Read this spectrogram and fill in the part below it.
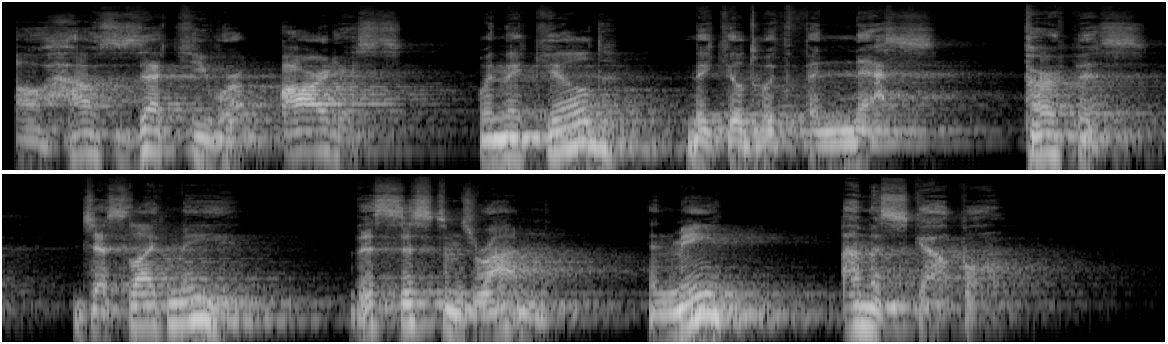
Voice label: Crew Idle Male en; Dialog; Warframe; Railjack Crew; Red Veil

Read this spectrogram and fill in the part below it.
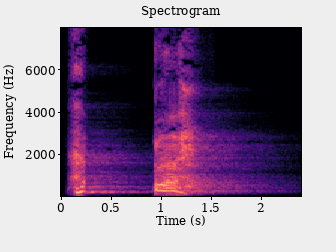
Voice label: Horse Mount Adult; Warframe; Duviri

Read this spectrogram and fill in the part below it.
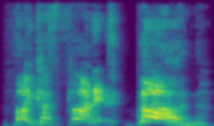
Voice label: Attack Heavy Tech, Soldier Female, Battle; Dialog; Barks; Sinecure

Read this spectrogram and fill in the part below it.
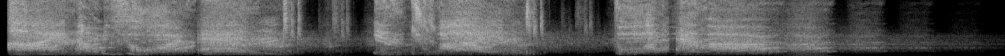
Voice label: Whisper; Protea Quest; Protea Whispers; Protea Specter

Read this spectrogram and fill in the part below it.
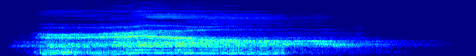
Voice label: Intelligible Whisper A; Rell; Warframe; Harrow

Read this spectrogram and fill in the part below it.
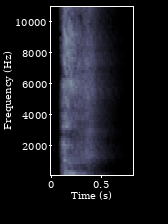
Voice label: Abil Jump, en; Warframe; New War; Teshin

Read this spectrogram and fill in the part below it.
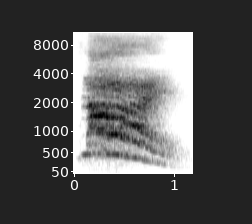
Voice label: Shoot Arrow Soldier Female, Battle; Dialog; Sinecure

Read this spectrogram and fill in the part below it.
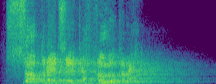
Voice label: Cover Me, Grineer Male; Warframe

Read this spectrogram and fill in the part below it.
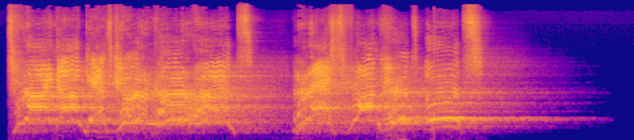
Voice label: Attack Grineer Female; Warframe

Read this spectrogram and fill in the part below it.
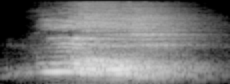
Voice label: Attack Soldier Female, Battle Barks; Sinecure

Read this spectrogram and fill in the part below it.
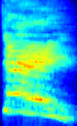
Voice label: Attack Normal Soldier Female, Battle Barks; Dialog; Sinecure

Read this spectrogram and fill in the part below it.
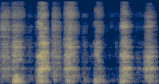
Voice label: soldier sword agent male; Sinecure

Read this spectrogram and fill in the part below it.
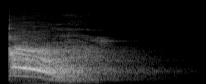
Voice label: angry, en; Warframe; Tyl Regor Boss; Efforts

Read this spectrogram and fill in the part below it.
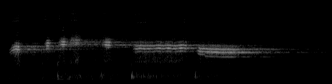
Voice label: Patrol Grineer Male, Barks, Battle

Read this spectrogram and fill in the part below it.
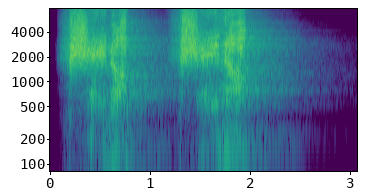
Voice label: Possessed Vocal Enemy Spotted; Enemies; Warframe; Priest Quest; Possessed Red Veil

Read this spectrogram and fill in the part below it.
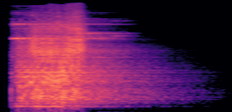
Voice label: Surprised, Female; en; Warframe; New War; Narmer Grineer

